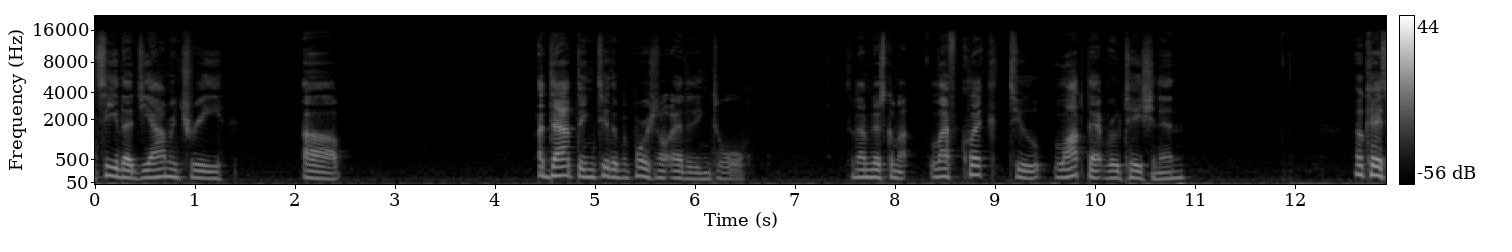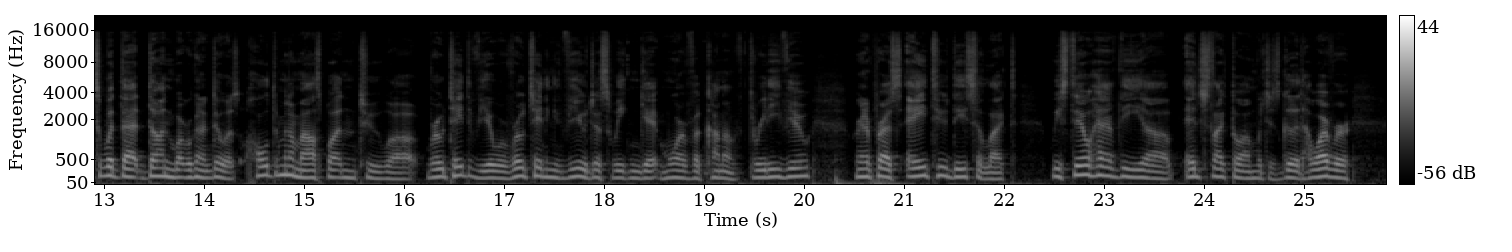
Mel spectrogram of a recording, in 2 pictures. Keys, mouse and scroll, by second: 20.7 a.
